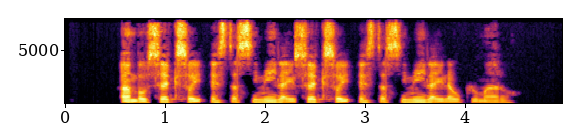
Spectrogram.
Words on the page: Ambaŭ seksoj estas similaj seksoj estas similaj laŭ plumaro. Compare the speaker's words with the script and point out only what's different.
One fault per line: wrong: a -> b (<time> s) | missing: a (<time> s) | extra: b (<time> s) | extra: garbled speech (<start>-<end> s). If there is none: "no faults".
no faults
